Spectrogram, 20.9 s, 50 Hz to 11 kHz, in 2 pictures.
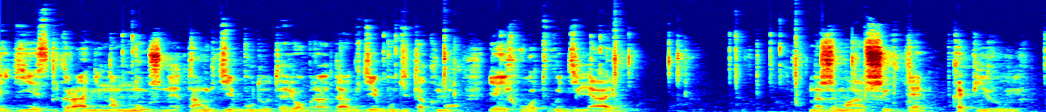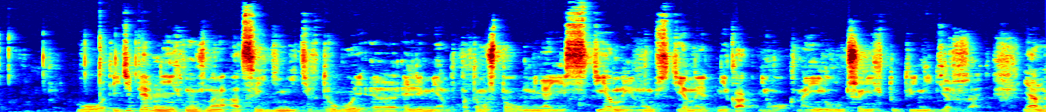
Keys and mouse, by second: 6.3 click, 7.3 shift+click, 7.7 shift+click, 8.2 click, 9.0 shift+d, 11.0 middle click, 11.6 shift+middle click.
